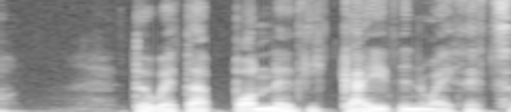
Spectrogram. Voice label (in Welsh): "boneddigaidd", Welsh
